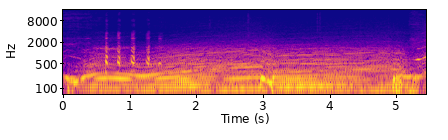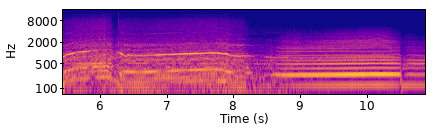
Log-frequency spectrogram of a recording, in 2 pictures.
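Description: Sports car engine sound effect revving up and falling back several times as if through gear changes. About five seconds in, a high squeal rises and holds over a hiss for about three seconds, then the engine settles to a steady idle near the end.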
